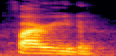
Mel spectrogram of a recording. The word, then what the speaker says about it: forehead: We just say forehead. Mm. Right? We don't really pronounce the R that much, so it's just forehead. Farid.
